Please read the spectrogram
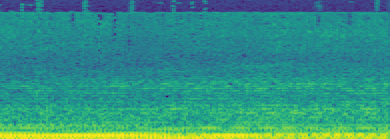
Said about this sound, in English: A storm is coming.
